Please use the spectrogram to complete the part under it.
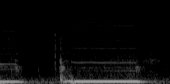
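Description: Electric steering wheel adjustment motor in a Tesla whirring steadily for about a second after a click, with a brief short whir just before it; close and alone, no talk.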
